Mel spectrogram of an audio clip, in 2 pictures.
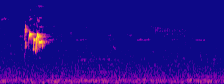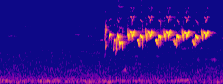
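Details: Sooty-headed bulbul lure call meant to summon a rival: one short chirp burst, a long pause, then a quick rattling series of about ten bright, bouncing notes lasting over two seconds.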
